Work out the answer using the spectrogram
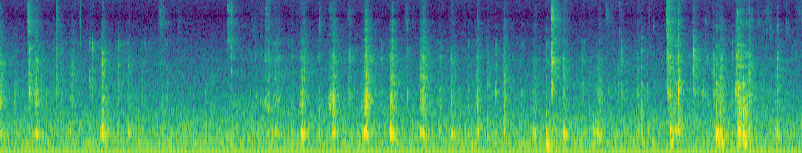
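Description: Faint, irregular chewing: soft mouth clicks and small crunches of someone eating rice with crispy lechon sisig.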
